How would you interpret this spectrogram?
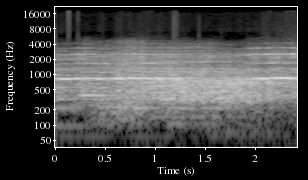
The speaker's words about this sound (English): As the train gains momentum, Richard walks through the passageway and opens the door to his compartment.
